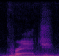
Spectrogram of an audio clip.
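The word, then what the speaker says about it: Kratzsch: twin the Builder's unknown cratch spelled k-r-a-t-z-s-c-h I had to spell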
